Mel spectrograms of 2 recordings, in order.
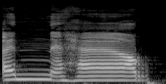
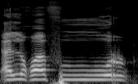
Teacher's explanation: وقف کی صورت میں اگر رو ساکن کرے ہم اور اس سے پہلے الف مدہ آ جائے تو تب بھی رو موٹی, النہار. اور اگر وقف کرے اور واو را ساکن اس سے پہلے واو مدہ آ جائے تو تب بھی را موٹی, جیسے الغفور.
